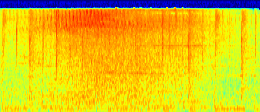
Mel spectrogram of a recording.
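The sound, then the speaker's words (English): Police helicopters hover overhead at Skid Row, the rotor thrumming loud and continuous with a low rumbling wash, while faint street noise sits underneath. “As we arrived, police helicopters hovered above.”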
